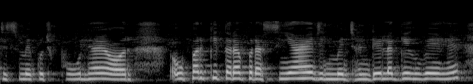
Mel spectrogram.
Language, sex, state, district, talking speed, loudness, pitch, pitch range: Hindi, female, Bihar, East Champaran, 190 wpm, -23 LUFS, 255 Hz, 245-270 Hz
